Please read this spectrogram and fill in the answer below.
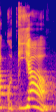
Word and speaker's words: कुतिया: का में छोटा की मात्रा कु, ता में छोटी की मात्रा ती और या कुतिया।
